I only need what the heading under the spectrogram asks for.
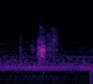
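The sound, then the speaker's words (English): A quiet sip and gulp of water: a short, soft gurgling swallow midway through, over a low steady hum, followed by a sharp little click at the very end. “Excuse me, I'm going to take a sip of water.”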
